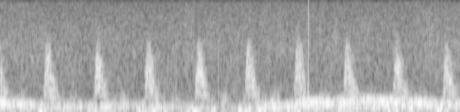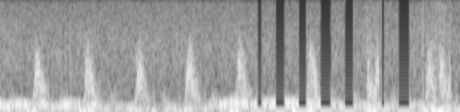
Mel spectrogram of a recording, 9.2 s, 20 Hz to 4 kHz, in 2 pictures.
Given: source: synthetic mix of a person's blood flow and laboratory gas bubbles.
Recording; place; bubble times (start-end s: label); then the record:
Doppler ultrasound of blood flow; subclavian vein
no bubbles
From the record:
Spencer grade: 0 (complete lack of bubble signals)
